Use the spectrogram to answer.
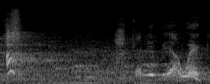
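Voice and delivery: very high astonished question; doctor's disbelief. Retold or imitated. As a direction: squeak out the doctor's amazement. Doctor voiced again in disbelief.

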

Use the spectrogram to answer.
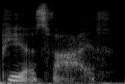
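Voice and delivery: slow breathy whispered reveal; trailer whisper. Retold or imitated. Mimicking the trailer's big reveal, a slow hushed whisper.

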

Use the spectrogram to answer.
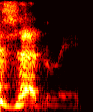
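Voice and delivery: ordinary talk, nothing marked

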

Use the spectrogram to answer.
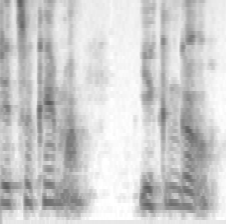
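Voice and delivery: soft, gentle permission to let go; quiet and loving, easing her along; tender reassurance. Retold or imitated. Children at the deathbed telling mom she can go, soft and tender. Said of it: "we all said".

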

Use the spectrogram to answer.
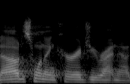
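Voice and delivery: normal talking voice

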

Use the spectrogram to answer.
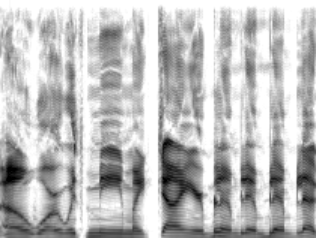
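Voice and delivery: whiny put-on self-pity, hurried; mocking woe-is-me voice; mock whining victim. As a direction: imitate a moaning victim, tailing into blahs. Mocks someone playing the victim.

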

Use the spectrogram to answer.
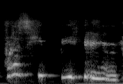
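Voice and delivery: high, drawn-out question with a laugh in it. Retold or imitated. She asks her hand about her husband, questioning. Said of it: "I found myself questioning everything".

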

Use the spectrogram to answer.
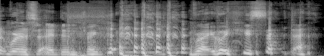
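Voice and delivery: high, giggling through the words; laughing. Real, not acted. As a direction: talk while cracking up.

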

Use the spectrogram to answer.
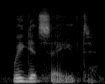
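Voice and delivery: ordinary talk

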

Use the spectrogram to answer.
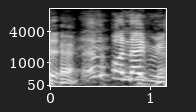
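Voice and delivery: laughing through the words, high and loud; can't hold back a laugh as you start the story; giggling into the line. Real, not acted. Laughing while telling story.

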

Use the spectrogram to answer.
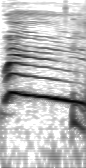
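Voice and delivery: high excited cheer; excited whoop. Real, not acted. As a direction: whoop with joy. Cheering Hocus Pocus.

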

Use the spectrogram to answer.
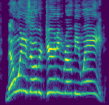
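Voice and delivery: high, loud exasperated rebuttal; exasperated outburst. Real, not acted. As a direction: shout down the claim in disbelief.

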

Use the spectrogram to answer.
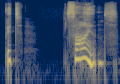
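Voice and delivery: hushed awe at a magic word; childlike wonder. A narrator's reading. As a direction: say science like a child saying magic. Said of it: "the way a child might say the word magic".

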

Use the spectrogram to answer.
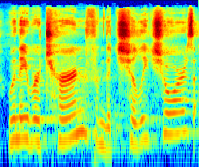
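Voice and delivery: ordinary talk

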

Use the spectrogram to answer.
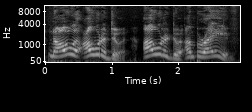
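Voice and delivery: high, loud eager pleading; mocking an overeager hero; eager kid voice. Michael J. Fox eager plea.

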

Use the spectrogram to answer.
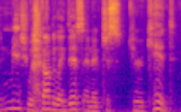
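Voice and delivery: ordinary delivery

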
